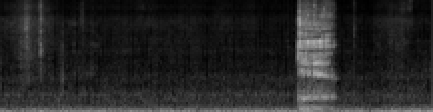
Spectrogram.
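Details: Woman letting out a single loud voiced burp lasting about a quarter second, over low room rumble: ordinary belch.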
